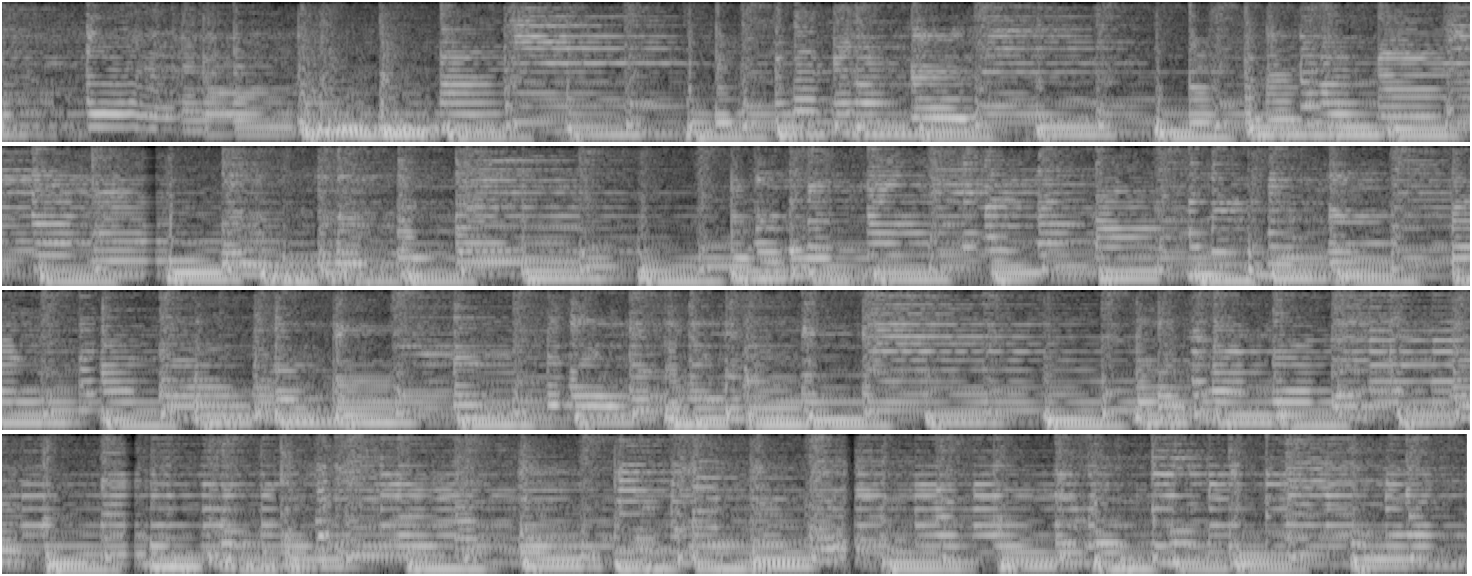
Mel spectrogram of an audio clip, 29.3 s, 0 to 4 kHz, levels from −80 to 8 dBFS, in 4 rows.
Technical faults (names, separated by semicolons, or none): short stall from a late packet; short concealed packet loss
